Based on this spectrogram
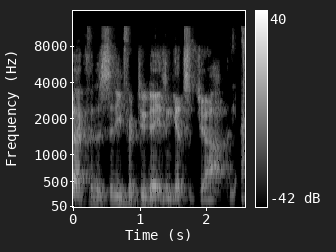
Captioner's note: laughs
